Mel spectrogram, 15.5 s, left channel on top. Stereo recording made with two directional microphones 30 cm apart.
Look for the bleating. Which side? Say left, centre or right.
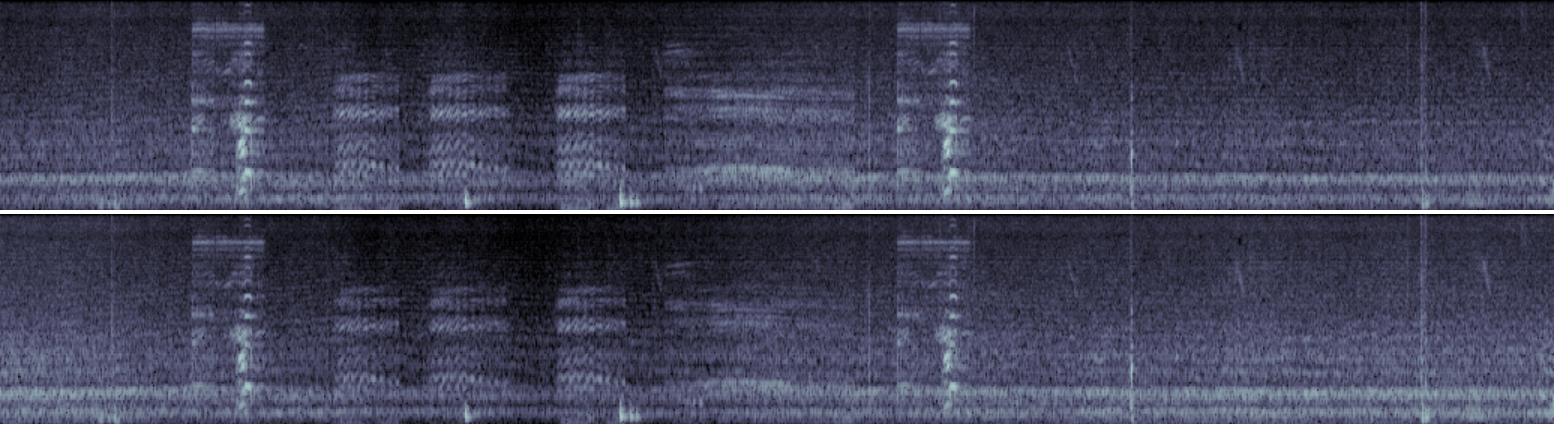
left.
